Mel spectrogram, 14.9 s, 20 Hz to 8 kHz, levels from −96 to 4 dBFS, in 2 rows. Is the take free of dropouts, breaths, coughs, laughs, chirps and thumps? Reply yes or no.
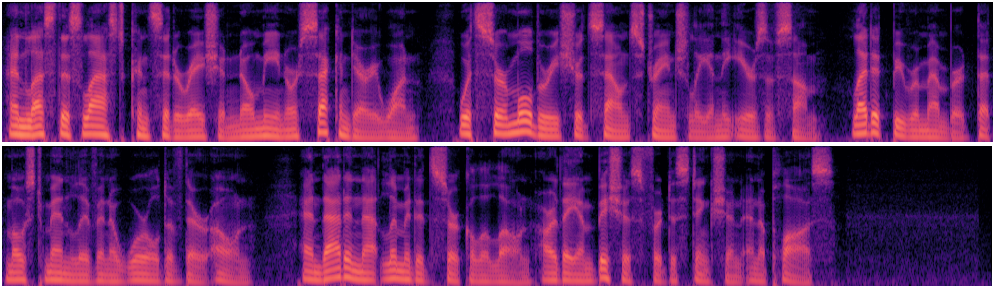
yes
